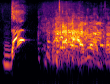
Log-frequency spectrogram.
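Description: A short vocal exclamation that sweeps up and then down in pitch, then, a little under a second in, laughter from many people at once, like a studio audience laughing at a joke.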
